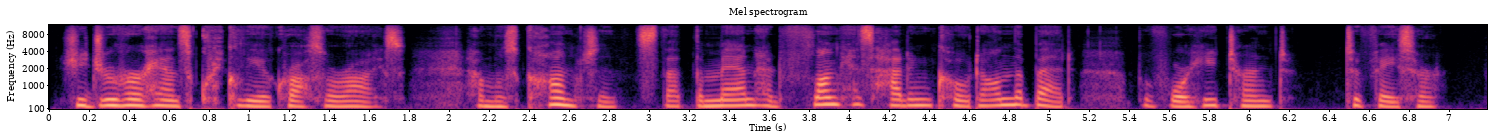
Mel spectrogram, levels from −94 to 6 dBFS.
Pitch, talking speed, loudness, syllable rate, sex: 215 Hz, 240 wpm, -18 LUFS, 5.7 syllables/s, female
